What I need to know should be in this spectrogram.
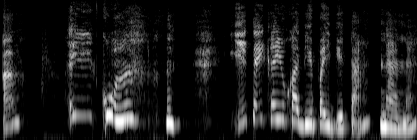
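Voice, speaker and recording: A woman acting a scheming, envious young woman in a radio drama, with a husky, theatrical delivery. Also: sits high, very animated, a little slow, a bit bright, no echo, heavily acted. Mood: feigned friendliness.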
